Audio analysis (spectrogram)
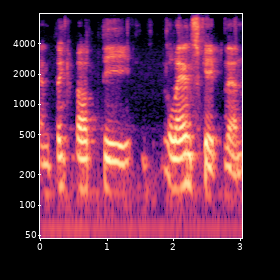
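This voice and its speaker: A man speaks at a very slow pace. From US South. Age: 70s. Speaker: professor of religious studies. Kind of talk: interview.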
